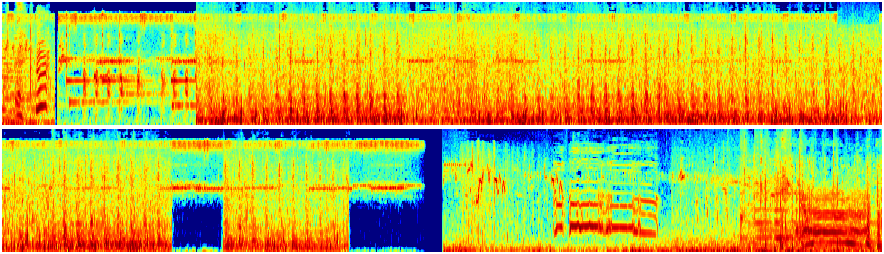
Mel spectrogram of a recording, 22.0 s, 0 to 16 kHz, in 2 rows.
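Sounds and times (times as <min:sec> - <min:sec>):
boat engine chugging: 0:01.0 - 0:13.2, 0:13.8 - 0:15.4.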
